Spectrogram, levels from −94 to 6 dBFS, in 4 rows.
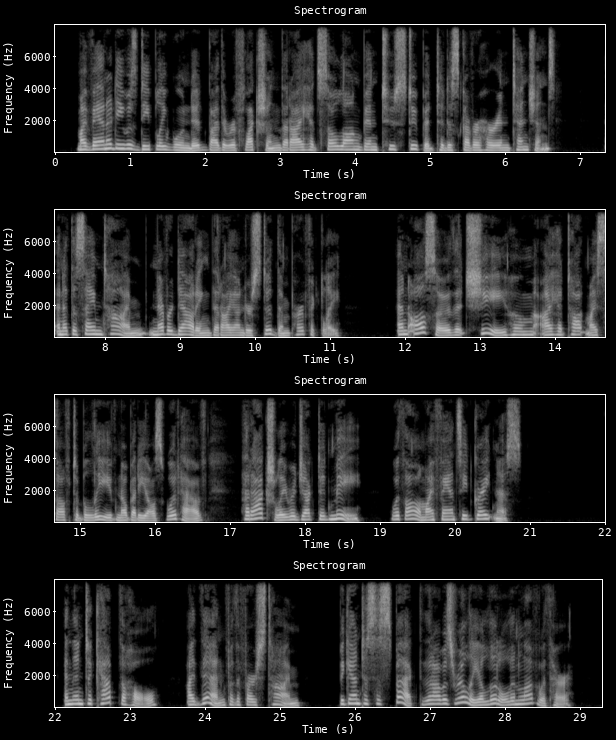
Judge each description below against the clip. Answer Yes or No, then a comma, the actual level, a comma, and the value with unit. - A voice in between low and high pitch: No, high, 195 Hz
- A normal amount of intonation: No, wide, 6.2 semitones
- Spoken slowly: No, average, 165 wpm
